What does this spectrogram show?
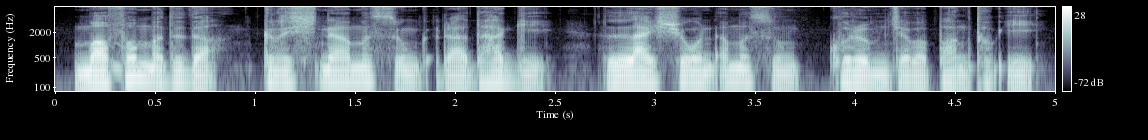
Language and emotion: Manipuri, neutral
